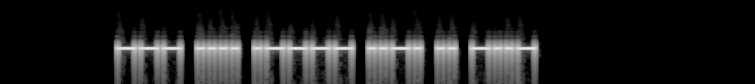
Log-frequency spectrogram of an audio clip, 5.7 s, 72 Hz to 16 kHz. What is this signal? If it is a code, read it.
Morse code, heard as a keyed tone, about 28 wpm, 700 Hz. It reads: OH1FIX
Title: DXCC-100 Call Signs - 6 Characters - 28wpm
